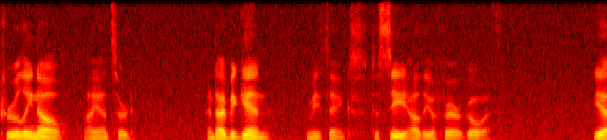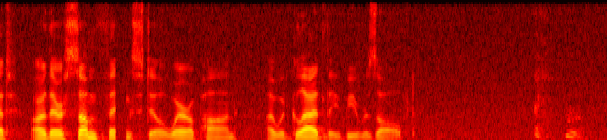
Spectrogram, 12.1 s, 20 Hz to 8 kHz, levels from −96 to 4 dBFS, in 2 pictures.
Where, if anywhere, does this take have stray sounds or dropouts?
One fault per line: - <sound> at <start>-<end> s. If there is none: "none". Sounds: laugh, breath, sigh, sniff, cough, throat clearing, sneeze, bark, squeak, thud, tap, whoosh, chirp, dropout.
- dropout at 7.2-7.3 s
- cough at 11.4-12.0 s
